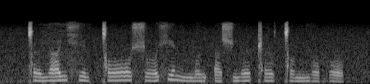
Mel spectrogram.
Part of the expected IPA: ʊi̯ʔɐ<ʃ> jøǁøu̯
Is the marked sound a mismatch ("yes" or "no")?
no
